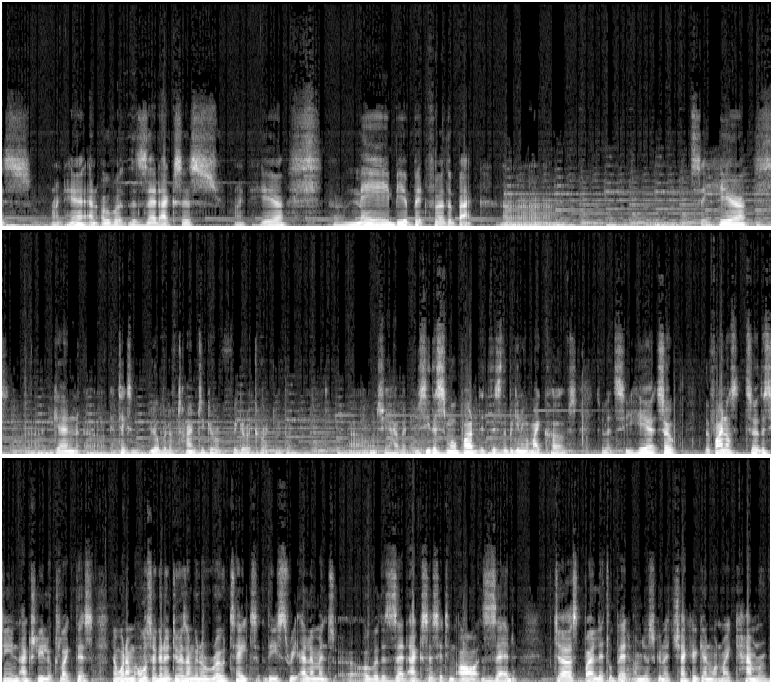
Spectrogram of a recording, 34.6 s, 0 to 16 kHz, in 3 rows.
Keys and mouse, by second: 2.7 g, 7.5 g, 12.9 g, 18.6-23.4 middle drag, 23.4 click, 23.9 middle click, 24.8-26.7 middle drag, 27.2 middle click, 29.5 r.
